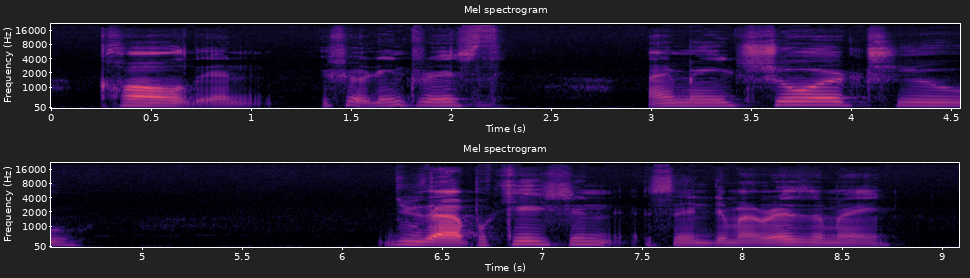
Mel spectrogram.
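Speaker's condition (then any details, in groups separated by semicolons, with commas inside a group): Cerebral palsy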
